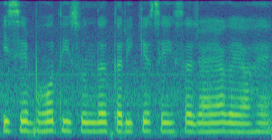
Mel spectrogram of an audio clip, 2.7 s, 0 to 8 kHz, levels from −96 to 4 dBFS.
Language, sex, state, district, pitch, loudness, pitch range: Hindi, female, Haryana, Jhajjar, 190 Hz, -16 LUFS, 185-195 Hz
